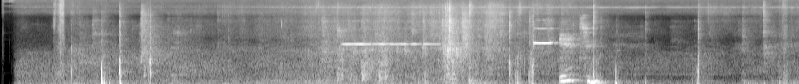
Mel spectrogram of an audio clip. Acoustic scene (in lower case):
elevator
